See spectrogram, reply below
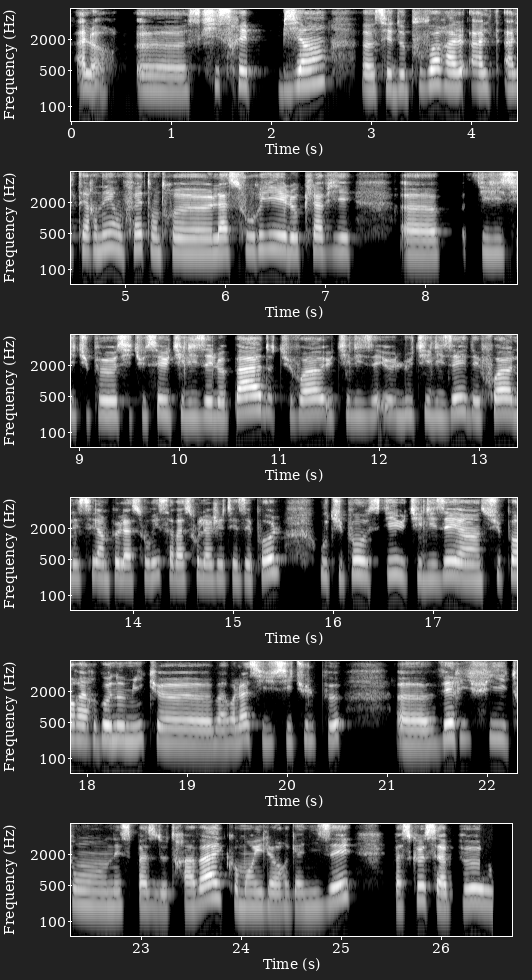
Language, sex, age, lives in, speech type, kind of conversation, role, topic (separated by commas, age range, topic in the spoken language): French, female, 45-49, France, read, expert-assistant, expert, Quels nouveaux gestes du quotidien pourraient vraiment faire la différence pour prévenir les soucis de santé ?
